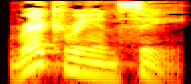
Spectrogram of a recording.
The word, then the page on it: recreancy: British English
